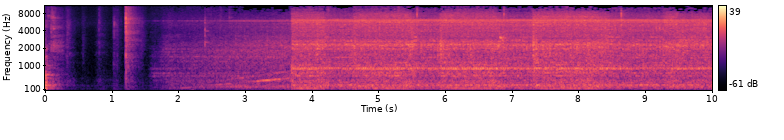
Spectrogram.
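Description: A few sharp clicks, then a vertical milling machine's spindle spinning up with a rising whine over about two seconds and running steadily as a 3/8-inch end mill is fed down into a metal plate, cutting a counterbore.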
